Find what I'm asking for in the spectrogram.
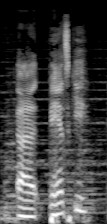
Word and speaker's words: Psaki: according to Press Secretary Jen Psaki. – Psaki. – Whatever. – Psaki. – Psaki. All right. – Hey, the P is silent.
